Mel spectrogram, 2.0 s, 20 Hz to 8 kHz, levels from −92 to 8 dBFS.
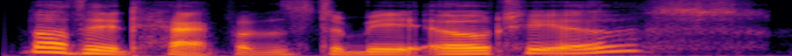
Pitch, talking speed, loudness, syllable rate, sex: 165 Hz, 180 wpm, -19 LUFS, 5.0 syllables/s, male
